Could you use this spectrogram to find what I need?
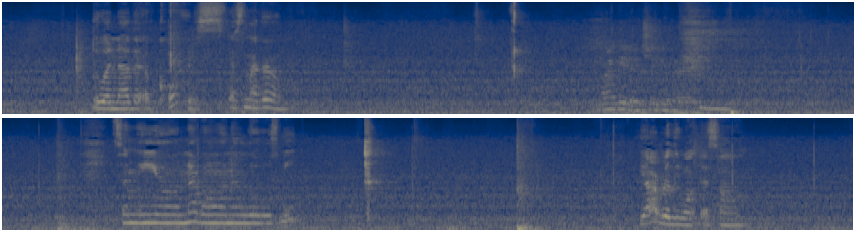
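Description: A young woman talks casually and close up, with pauses between her phrases.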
